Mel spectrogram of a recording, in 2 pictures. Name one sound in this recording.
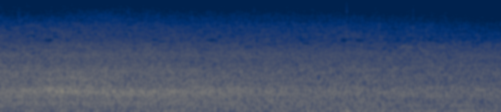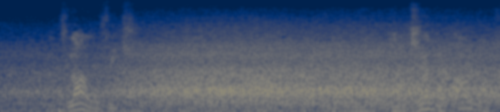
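A stadium crowd roars steadily and swells louder.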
